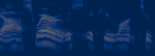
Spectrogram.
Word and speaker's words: Ahasuerus: After all these things, the king, whose name is pronounced actually Ahasuerus, if you want to pronounce it, but since that's so difficult, we can just refer to him as Elvis.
